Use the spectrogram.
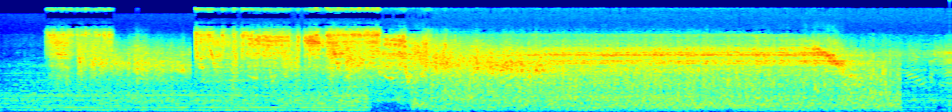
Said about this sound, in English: The other clip from this first episode that I do want to play, though, is when this whole thing happens, when this explosion takes place and the moon is pushed out of Earth's orbit. So listen to this.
